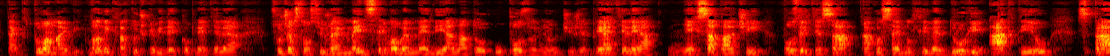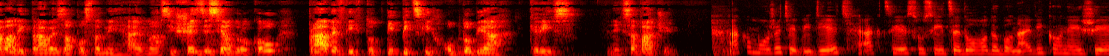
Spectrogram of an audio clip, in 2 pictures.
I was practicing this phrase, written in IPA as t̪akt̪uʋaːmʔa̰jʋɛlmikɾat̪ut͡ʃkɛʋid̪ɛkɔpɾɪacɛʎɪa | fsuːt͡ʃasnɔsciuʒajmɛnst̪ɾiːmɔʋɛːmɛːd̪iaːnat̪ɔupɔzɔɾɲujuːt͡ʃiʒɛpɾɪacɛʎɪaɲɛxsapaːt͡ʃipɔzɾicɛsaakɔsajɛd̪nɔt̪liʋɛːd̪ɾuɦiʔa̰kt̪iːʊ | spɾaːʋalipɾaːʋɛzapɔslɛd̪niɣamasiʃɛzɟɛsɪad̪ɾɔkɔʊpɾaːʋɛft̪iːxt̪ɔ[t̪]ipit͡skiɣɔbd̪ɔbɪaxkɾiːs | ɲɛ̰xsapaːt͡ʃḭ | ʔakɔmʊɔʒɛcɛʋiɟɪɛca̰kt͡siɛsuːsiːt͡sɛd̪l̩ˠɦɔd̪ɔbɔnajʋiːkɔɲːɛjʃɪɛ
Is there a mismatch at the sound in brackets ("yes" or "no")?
no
